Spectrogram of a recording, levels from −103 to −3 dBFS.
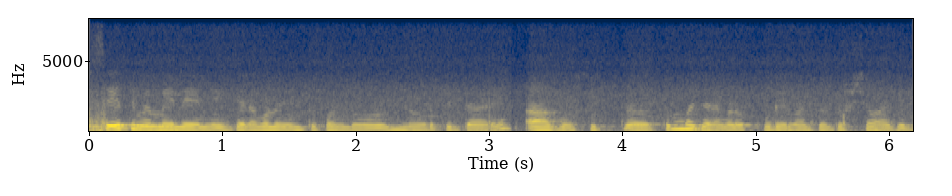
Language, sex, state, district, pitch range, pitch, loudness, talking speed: Kannada, female, Karnataka, Dakshina Kannada, 185-200 Hz, 190 Hz, -20 LUFS, 115 wpm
